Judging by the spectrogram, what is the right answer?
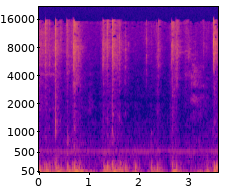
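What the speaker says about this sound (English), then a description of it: "let's type env" Steady bursts of keystrokes on a computer keyboard while commands are entered in a terminal for Android app pentesting, close and fairly quiet, with an irregular typing rhythm and short pauses between runs.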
